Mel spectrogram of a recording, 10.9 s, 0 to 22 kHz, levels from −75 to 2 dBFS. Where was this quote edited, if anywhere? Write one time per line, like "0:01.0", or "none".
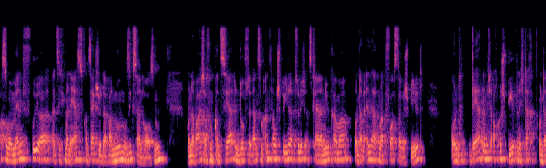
none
